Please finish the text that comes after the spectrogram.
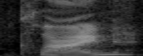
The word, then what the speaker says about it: climb: ending sound as climb once again we see that M be silent B climb ends in the sound mmm let's look at our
